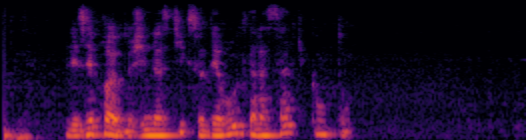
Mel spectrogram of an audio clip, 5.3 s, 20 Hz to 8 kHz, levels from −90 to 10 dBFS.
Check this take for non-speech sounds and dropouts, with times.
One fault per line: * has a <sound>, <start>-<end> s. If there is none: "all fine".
all fine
